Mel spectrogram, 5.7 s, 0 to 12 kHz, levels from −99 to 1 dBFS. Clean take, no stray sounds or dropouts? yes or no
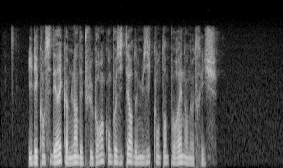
yes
